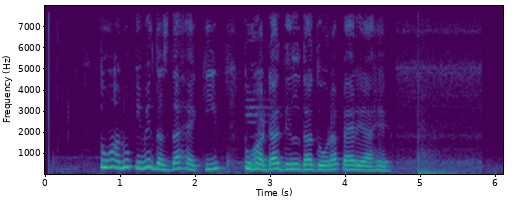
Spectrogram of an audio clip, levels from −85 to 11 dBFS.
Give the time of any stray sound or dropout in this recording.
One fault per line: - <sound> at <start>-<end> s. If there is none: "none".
- thud at 4.9-5.7 s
